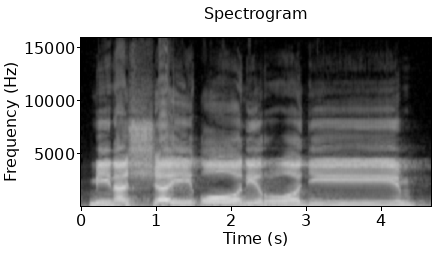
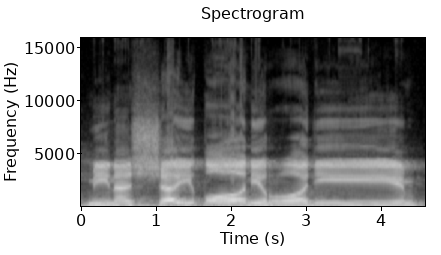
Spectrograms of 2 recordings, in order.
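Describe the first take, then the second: Both takes have the same delivery.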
